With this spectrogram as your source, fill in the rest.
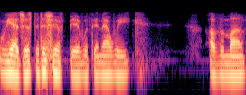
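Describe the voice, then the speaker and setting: This man's voice sits fairly low and moves at a moderate pace. His intonation is monotone and flat. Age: 30s. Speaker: culinary school graduate. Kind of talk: personal testimony.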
